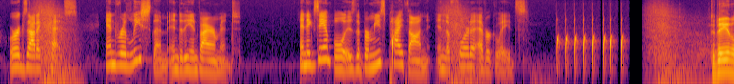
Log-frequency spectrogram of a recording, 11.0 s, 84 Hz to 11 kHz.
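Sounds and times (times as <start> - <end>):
short popping sound effects: 8.3 - 9.4.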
